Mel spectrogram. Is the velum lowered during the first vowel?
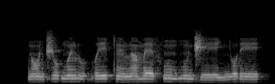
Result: yes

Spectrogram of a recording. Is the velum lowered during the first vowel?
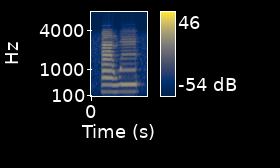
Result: yes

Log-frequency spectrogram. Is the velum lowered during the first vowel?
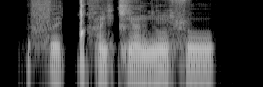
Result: no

